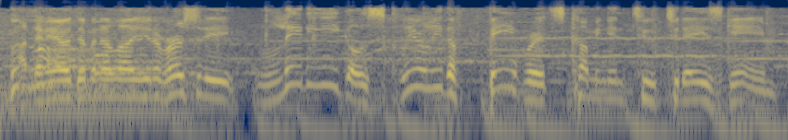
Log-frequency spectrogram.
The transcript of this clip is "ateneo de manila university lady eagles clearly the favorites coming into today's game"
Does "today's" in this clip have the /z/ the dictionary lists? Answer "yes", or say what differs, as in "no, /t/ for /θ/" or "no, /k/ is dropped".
yes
